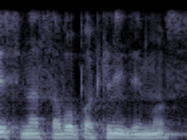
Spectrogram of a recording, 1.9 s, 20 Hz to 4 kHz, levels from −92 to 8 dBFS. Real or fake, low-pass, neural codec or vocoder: real; 3.6 kHz; none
